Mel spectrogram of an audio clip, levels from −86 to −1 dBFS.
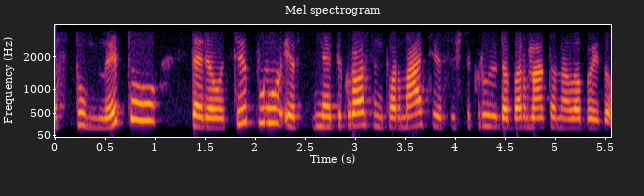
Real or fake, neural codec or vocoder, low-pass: real; none; 3.6 kHz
